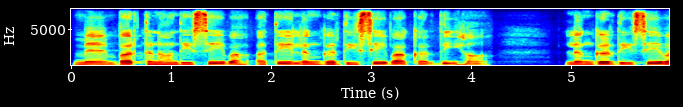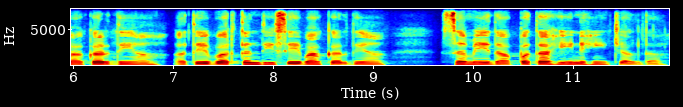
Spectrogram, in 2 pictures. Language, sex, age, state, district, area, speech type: Punjabi, female, 60+, Punjab, Mohali, urban, spontaneous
